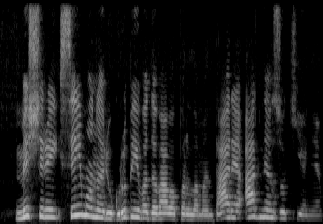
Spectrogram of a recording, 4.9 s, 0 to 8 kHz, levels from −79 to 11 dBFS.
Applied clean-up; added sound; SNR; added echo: none; none; none; none.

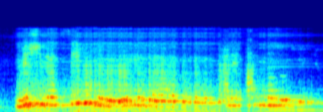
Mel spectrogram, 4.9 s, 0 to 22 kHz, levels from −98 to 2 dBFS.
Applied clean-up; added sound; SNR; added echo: neural separator model SepFormer DNS4.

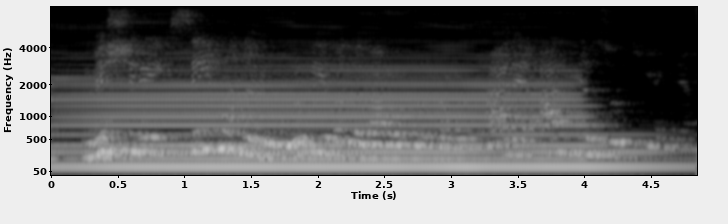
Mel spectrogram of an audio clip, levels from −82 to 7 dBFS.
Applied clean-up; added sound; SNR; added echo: none; Bowed string instrument; -2 dB; reverberation time 0.8 s.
